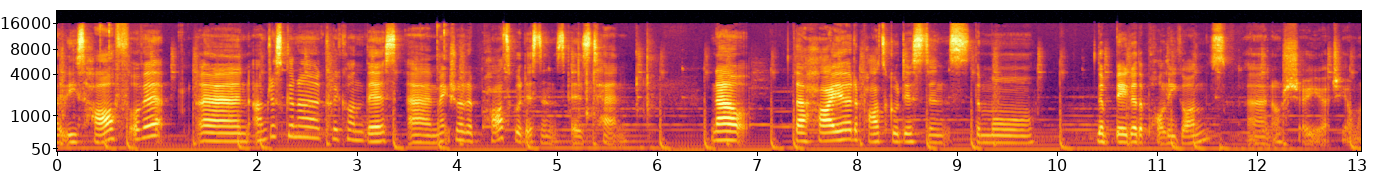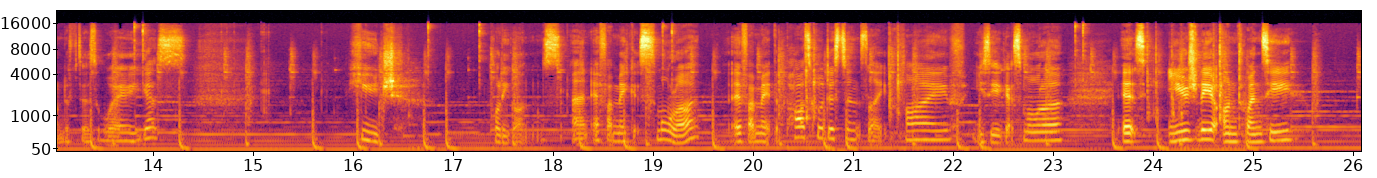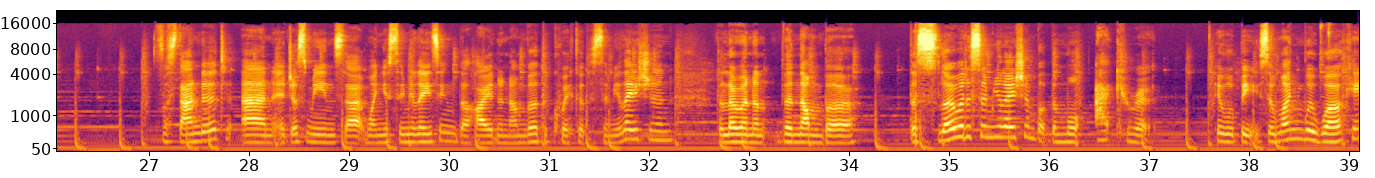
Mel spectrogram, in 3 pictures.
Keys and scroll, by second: 0.1 a, 5.1 KP_1, 5.3 KP_0, 5.7 Return, 21.3 Return, 24.0 KP_2, 24.1 KP_0, 24.6 Return, 24.6 '.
